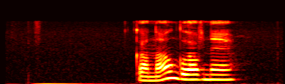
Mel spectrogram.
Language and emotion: Russian, positive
